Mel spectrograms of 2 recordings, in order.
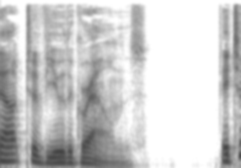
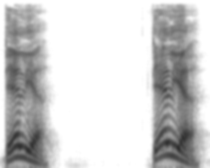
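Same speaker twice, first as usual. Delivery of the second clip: loud, high call across the house; 8 semitones higher, 9 dB louder than usual. Acted. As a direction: yell her name toward the kitchen.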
